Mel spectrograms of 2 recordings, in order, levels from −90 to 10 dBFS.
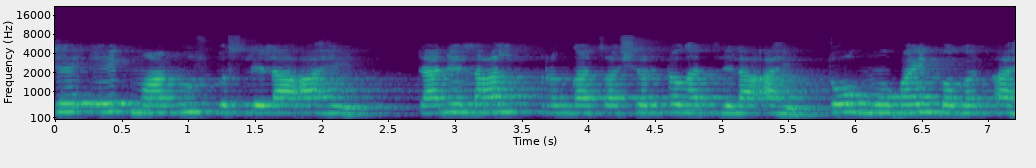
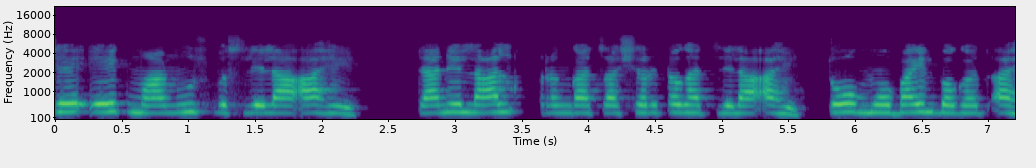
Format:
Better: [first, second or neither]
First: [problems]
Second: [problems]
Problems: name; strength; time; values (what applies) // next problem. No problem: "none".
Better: second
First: room echo; dies away in 1 s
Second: none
